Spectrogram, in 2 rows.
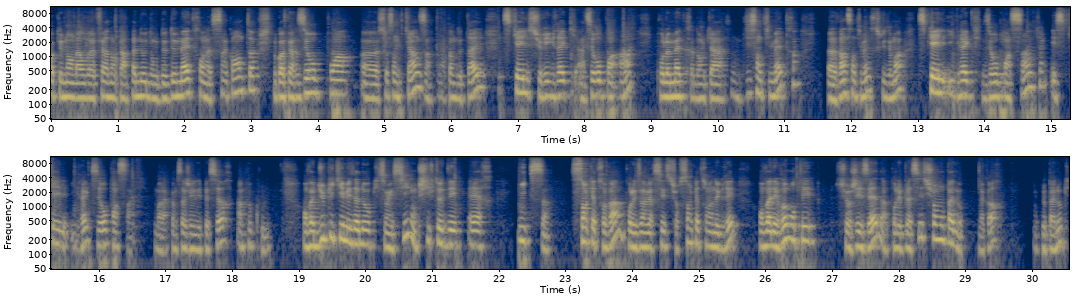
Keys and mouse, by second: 6.7 s, 10.1-10.6 middle drag, 12.2 s, 17.9-18.3 middle drag, 18.6 shift+middle drag, 19.4 click, 19.9 shift+middle click, 20.4 middle drag, 21.1 shift+d, 26.2 g, 29.7-30.3 middle drag.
